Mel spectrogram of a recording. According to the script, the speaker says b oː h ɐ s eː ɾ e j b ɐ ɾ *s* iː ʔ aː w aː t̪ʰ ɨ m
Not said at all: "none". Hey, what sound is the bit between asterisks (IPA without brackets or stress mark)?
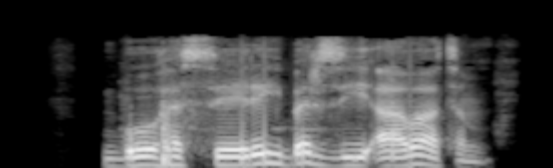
z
